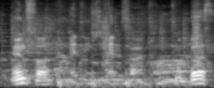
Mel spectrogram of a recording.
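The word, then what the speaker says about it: N'fa: how you pronounce your empty name infa in my birth name yeah no it's actually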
